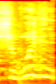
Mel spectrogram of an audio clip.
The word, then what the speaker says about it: Sheboygan: Well, Sheboygan, you actually pronounce everything.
